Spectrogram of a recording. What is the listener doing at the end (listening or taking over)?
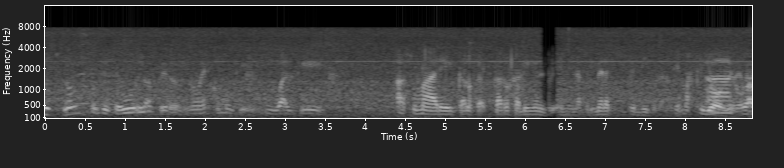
taking over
